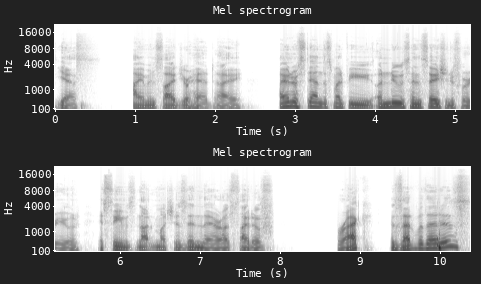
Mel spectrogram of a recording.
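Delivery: creature voice talking through a chuckle, amused. Game master voicing a creature speaking telepathically inside a player's head, chuckling creature voice. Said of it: "The creature kind of just chuckles and says".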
